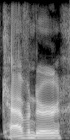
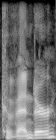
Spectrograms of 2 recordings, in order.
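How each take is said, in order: First: The name rhymes with lavender. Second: The name rhymes with Avengers. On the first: The speaker calls it right. "It's Cavender, Like lavender" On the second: The speaker calls it wrong. "it's not Cavender like Avengers"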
